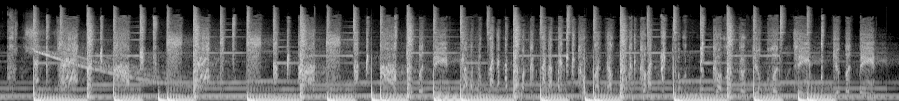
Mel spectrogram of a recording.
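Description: A loud hip-hop beat pounds along in a steady rhythm, with heavy booming bass notes, sharp percussive hits and scratchy textures, and no vocals coming through.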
